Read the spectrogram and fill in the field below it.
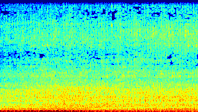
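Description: An Isuzu NPR truck engine idles through a newly fitted exhaust pipe, making a loud, steady, close low rumble with an even throb and no voices.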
